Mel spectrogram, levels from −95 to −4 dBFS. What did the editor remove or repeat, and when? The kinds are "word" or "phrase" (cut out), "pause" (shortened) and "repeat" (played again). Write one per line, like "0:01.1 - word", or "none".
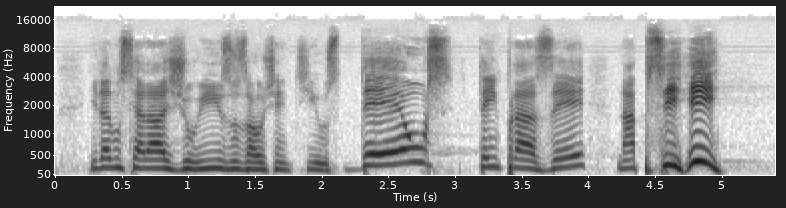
0:03.0 - pause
